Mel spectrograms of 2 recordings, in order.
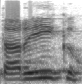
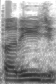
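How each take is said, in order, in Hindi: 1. शब्द 'q' ध्वनि पर खत्म होता है। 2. शब्द 'j' ध्वनि पर खत्म होता है।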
